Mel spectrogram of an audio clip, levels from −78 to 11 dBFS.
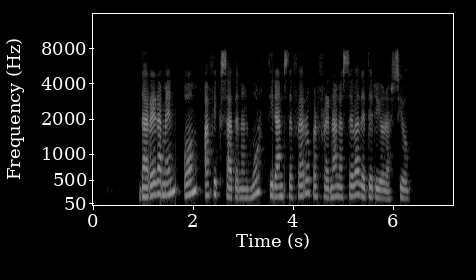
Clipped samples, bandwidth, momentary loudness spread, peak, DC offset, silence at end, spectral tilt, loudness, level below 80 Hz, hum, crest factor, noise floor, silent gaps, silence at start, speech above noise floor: under 0.1%; 8.2 kHz; 8 LU; -14 dBFS; under 0.1%; 0.9 s; -3.5 dB/octave; -33 LUFS; -72 dBFS; none; 20 dB; -86 dBFS; none; 0.95 s; 53 dB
